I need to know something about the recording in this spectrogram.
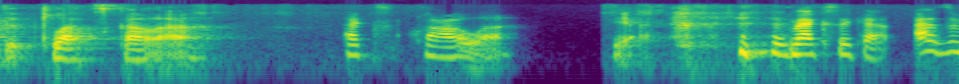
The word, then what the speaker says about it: Tlaxcala: You pronounce it Tlaxcala.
